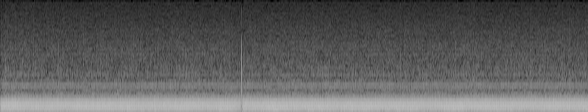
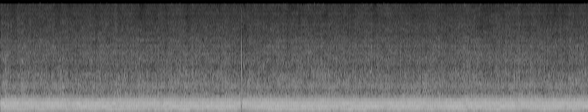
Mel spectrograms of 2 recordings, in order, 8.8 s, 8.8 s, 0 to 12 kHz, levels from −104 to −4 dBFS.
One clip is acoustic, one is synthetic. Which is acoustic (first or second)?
first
